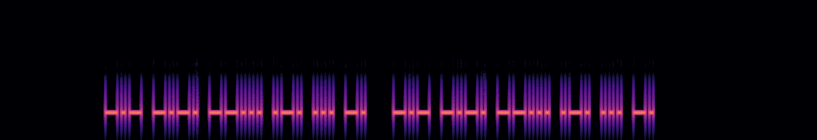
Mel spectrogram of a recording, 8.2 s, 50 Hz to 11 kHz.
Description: Morse code, heard as a keyed tone, about 30 wpm, 700 Hz. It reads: KC7RSN KC7RSN
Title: USA Call Signs Repeated 2x 30wpm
